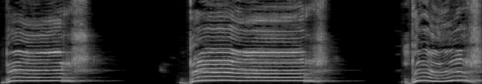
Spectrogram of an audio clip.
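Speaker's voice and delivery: quavering, very high, drawn-out call. Narrator reads the boss, pushing and struggling, calling for the neighbor with trembling voice. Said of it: "roept baas met trillende stem".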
